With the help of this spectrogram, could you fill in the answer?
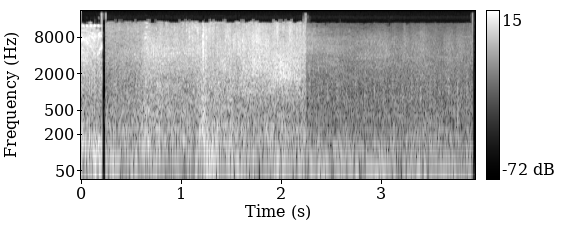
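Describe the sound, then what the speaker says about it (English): Movie ship explosion as a vessel's fuel tank is shot and erupts into a massive fireball, a sudden loud blast followed by a sustained roaring rumble that slowly settles into a lower, lingering roar. "The resulting explosion engulfed the vessel in a massive fireball."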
